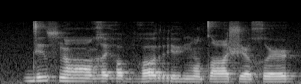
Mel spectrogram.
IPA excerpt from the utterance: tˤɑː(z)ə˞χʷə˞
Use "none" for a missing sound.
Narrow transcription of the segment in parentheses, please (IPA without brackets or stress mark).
ʃ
